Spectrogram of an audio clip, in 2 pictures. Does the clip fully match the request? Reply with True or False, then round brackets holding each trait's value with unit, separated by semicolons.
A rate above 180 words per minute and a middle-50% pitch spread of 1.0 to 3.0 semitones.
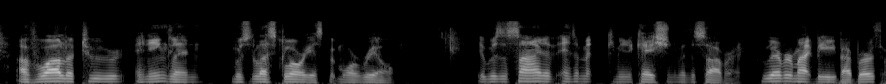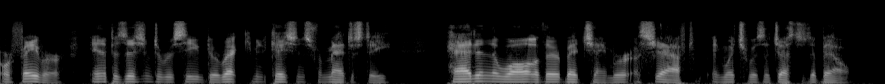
False (175 wpm; 2.7 semitones)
